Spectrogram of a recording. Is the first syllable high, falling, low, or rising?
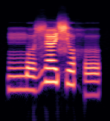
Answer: low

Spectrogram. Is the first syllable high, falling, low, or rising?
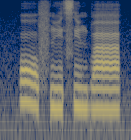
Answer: falling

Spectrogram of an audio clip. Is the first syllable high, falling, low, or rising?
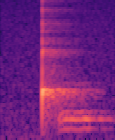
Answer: low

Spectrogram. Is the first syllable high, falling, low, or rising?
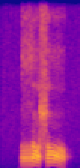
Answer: falling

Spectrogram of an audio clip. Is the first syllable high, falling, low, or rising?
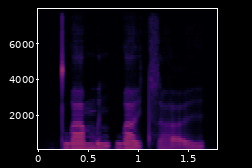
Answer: high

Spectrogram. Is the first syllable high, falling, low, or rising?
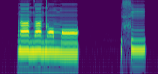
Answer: high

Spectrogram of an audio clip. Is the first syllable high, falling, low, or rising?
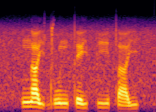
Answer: falling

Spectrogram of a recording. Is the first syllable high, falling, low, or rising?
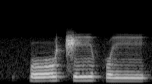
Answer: rising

